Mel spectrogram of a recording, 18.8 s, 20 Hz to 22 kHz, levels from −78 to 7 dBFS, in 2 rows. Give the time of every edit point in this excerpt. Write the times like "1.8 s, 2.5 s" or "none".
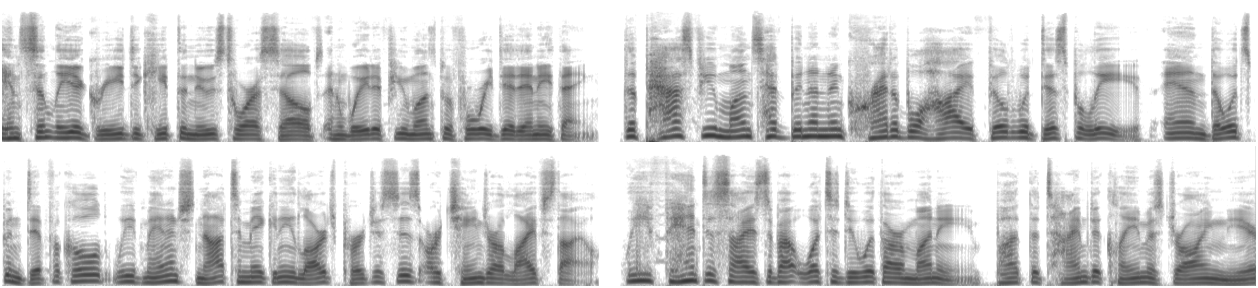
none

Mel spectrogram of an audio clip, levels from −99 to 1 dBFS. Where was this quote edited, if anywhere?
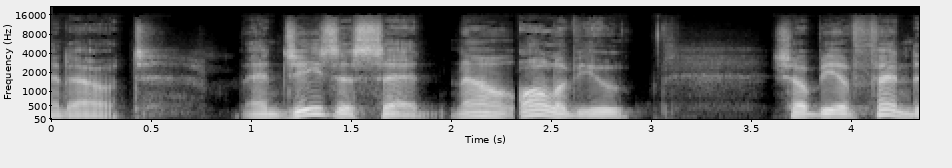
2.3 s

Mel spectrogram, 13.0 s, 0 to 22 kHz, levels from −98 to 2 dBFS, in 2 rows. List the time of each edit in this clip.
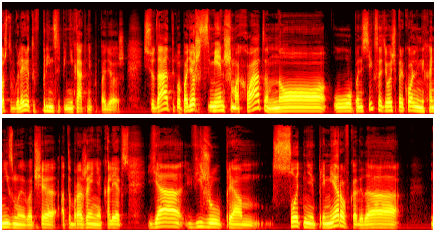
none

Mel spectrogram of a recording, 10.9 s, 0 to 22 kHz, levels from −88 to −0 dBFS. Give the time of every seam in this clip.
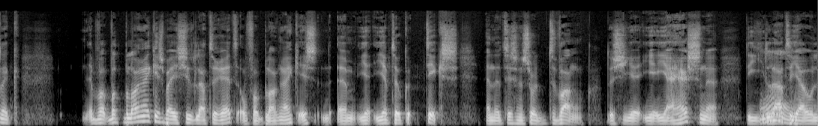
none

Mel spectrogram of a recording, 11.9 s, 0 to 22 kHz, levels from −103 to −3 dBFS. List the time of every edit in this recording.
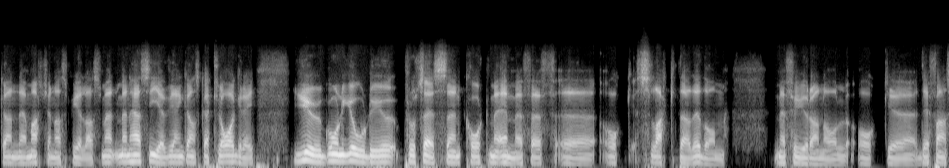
none

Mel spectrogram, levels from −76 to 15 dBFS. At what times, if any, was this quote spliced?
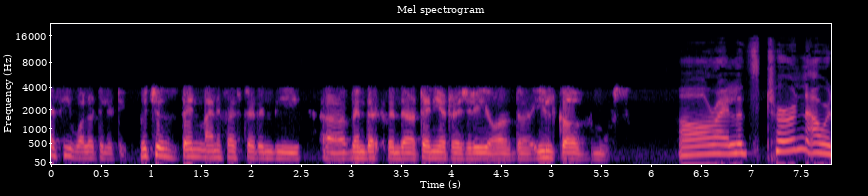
2.6 s, 5.4 s

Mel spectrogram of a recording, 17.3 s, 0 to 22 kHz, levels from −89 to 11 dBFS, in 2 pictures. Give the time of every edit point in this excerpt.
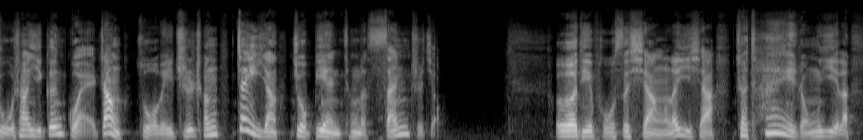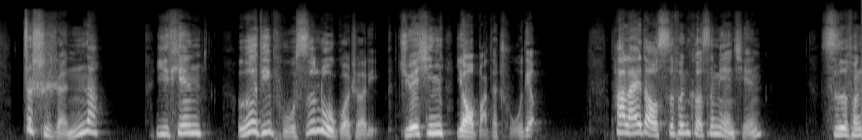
5.5 s, 10.1 s, 12.5 s

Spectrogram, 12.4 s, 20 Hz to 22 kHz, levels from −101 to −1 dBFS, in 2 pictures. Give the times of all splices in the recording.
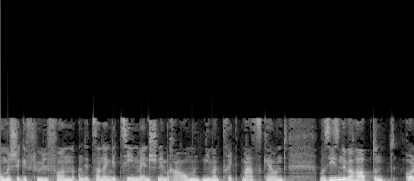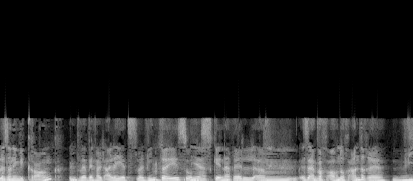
1.2 s, 7.2 s

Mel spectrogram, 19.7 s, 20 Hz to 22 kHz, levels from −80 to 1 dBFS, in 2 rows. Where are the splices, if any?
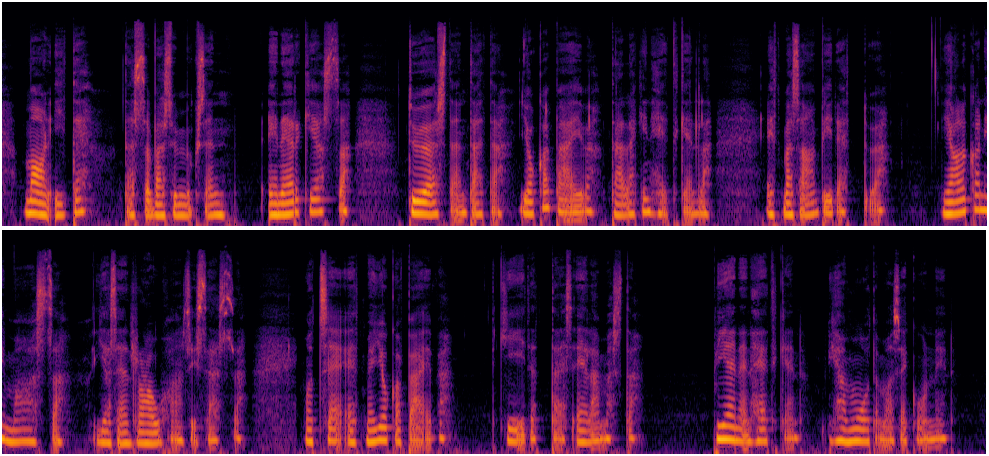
12.8 s

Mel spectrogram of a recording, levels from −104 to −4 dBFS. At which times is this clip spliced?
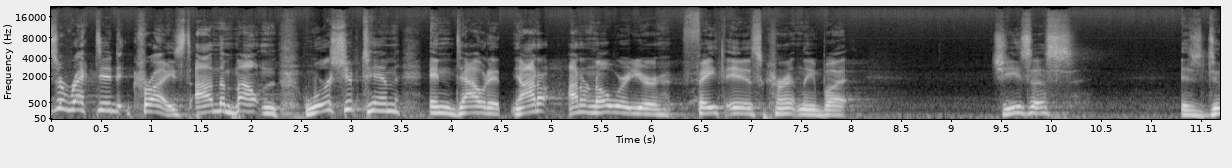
4.5 s

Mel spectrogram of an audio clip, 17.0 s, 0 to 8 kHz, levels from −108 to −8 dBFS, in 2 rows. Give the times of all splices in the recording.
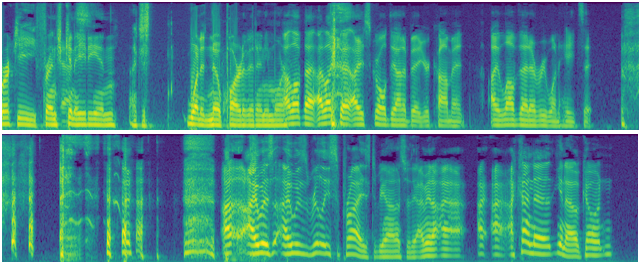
1.5 s

